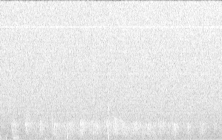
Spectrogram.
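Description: Faint, scattered applause from an audience: many light claps blending into a soft patter that builds after the first second and dies away near the end.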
